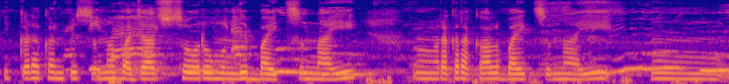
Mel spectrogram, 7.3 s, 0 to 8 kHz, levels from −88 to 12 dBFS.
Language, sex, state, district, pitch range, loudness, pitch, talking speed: Telugu, female, Andhra Pradesh, Sri Satya Sai, 195-215 Hz, -17 LUFS, 205 Hz, 100 wpm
